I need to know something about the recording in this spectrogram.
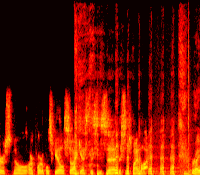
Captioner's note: laughing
